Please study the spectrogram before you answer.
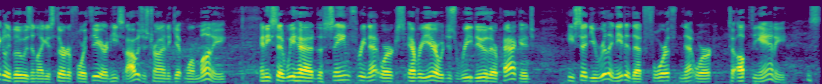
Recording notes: broadcasting live from Hot Shots in Fenton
